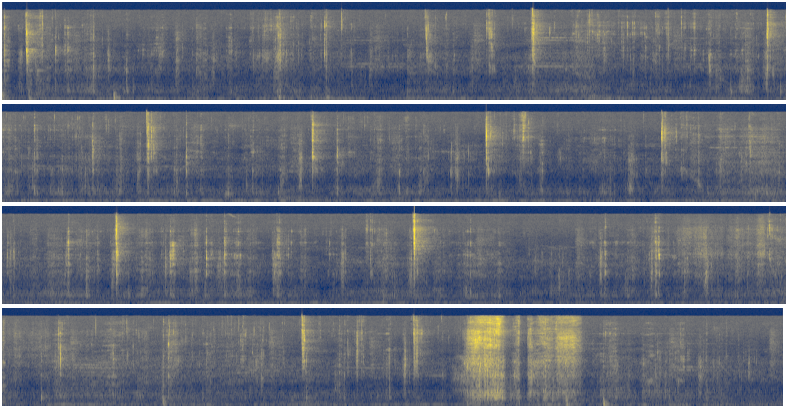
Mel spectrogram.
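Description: Close-miked chewing and wet mouth sounds of someone eating rice and curry by hand, with many scattered sharp clicks and small smacks. About two seconds before the end a louder rustling burst lasts about a second.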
